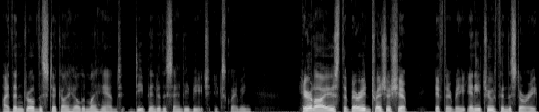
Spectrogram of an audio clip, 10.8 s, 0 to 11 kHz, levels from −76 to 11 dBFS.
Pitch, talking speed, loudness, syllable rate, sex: 120 Hz, 165 wpm, -17 LUFS, 4.6 syllables/s, male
